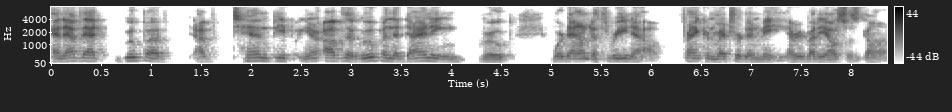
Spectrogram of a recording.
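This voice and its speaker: This is a man's voice. It has vocal fry. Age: 70s. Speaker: interviewee recalling personal history. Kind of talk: interview. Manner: halting.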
